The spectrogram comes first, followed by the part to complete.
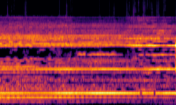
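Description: Live amplified rock band holding a steady, sustained note that rings on as a loud drone, with little drumming.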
